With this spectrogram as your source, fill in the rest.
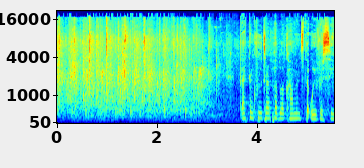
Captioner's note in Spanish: aplausos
